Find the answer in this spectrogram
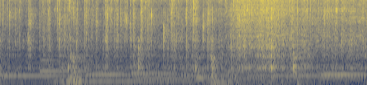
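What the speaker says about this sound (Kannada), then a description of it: "ಆಮೇಲೆ ಒಂದು ನಿಮಿಷ ಇದನ್ನು ಫ್ರೈ ಮಾಡ್ಕೊಳ್ಳೋಣ" Eggplant and garlic fry in a pan over a low flame, a steady close sizzle with occasional stirring scrapes and clatter throughout, no voices.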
